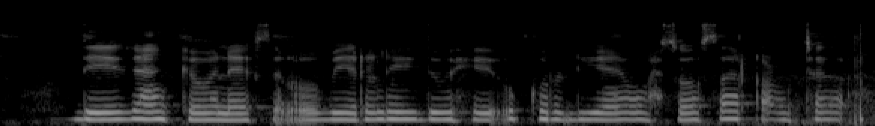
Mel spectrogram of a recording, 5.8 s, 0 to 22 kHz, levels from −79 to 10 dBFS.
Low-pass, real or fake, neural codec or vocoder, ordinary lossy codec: 9.9 kHz; real; none; MP3, 96 kbps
